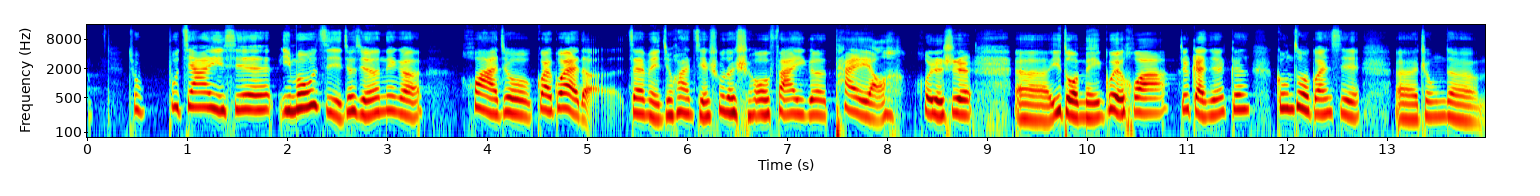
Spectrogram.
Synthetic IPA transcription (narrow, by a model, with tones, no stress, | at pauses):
t͡ɕjo˥˧ʊ | pu˥˩t͡ɕja˥i˥˩ɕjɛ˥i˥˩mo˥ʊt͡ɕi˨˩t͡ɕjo˥˩ʊt͡ɕɥɛ˧˥d̪ə˧na˥˩ɡə˩ | xwa˥˧t͡ɕjo˥˧ʊkwa˥˧ɪkwa˥˩ɪd̪ə̰˩t͡sa˥˩ɪme˨˩ɪt͡ɕy˥˧xwa˥˩t͡ɕjɛ˧˥ʂu˥˩d̪ə˩ʂɻ̩˧˥xo˧ʊfa˥i˧˥ɡə˧t̪ʰa˥˩ɪjɑ˨˩˦ŋxwɔ˥˩ʈ͡ʂɤ˨˩ʂɻ̩˥˧ə˧i˥˩t̪wɔ˨˩me˧˥ɪkwe˥˩ɪxwa˥t͡ɕjo˥˩ʊka˨˩nt͡ɕɥɛ˧˥kə˥nkʊ˥ŋt͡swɔ˥˩kwa˥nɕi˨˩ə˧ʈ͡ʂʊ˥ŋd̪ə˨˩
